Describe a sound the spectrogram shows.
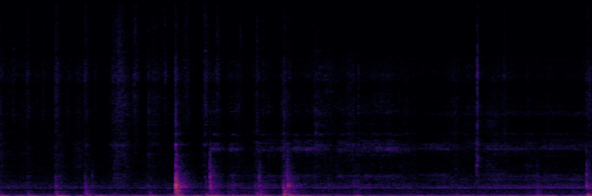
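Fingers press and pat soft dough in a metal pan with soft thuds.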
